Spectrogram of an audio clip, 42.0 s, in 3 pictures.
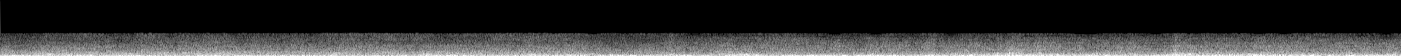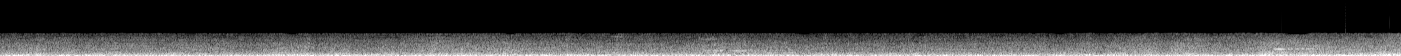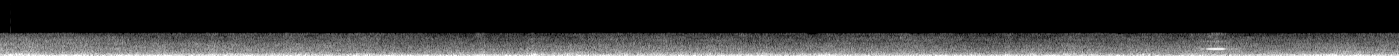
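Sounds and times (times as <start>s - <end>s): freight train wheels rumbling: 0.0s - 42.0s
train wheel squeak: 26.7s - 27.2s, 39.9s - 40.5s.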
